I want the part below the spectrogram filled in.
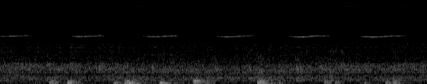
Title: Why is my Hotpoint making really bad squeaking noises!?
